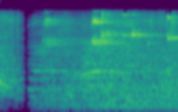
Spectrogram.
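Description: Basketball game sound in a gym. After a brief dropout near the start, sneakers squeak on the hardwood floor in short high-pitched squeals and players and spectators call out.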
